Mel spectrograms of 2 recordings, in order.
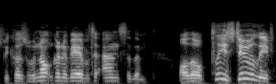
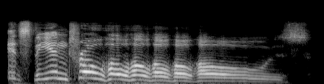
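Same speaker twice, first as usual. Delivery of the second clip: jolly ho ho ho; 2 semitones higher, 3 dB louder, slower than usual. Acted. Jolly Santa laugh intro.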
